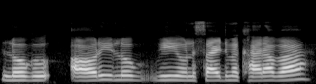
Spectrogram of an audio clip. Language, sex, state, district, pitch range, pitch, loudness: Bhojpuri, male, Bihar, Muzaffarpur, 185-200 Hz, 190 Hz, -14 LUFS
